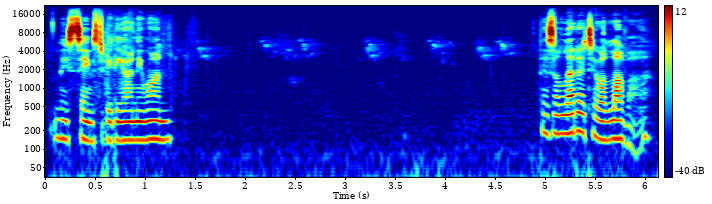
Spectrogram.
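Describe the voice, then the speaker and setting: A woman's voice: deep voice, warm tone. A woman playing a wry, observant private investigator in an audio drama, with a dry, conversational manner. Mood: curious, focused. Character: wry, observant female private investigator narrating her case. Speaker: lead actor in an audio drama. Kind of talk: audio drama case notes and dialogue.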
